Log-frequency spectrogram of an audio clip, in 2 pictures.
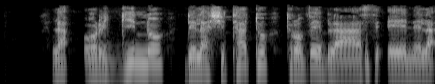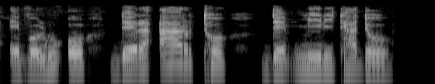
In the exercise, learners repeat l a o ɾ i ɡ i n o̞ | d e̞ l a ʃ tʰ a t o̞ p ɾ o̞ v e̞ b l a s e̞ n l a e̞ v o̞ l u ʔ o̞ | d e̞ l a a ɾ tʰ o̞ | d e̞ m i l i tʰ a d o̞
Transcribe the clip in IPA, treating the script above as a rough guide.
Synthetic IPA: l a o ɾ i ɡ i n o̞ | d e̞ l a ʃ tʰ a t o̞ t ɾ o̞ v e̞ b l a s e̞ n l a e̞ v o̞ l u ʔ o̞ | d e̞ l a a ɾ tʰ o̞ | d e̞ m i l i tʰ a d o̞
